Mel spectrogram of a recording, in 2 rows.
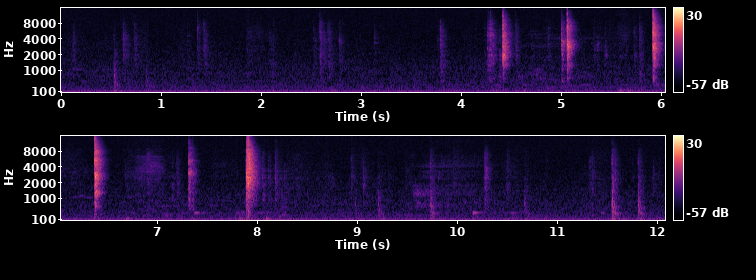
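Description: Plastic clips on a Lenovo ThinkPad X230's display assembly snapping into place as they are pressed home by hand: a run of about six sharp clicks between four and eight seconds in, with smaller clicks around them. A low steady hum runs underneath.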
